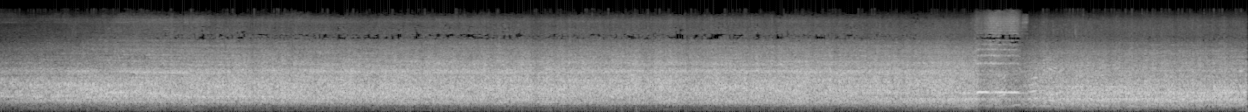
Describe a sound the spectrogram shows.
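A train's wheels clatter loudly on the track as it passes close by.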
